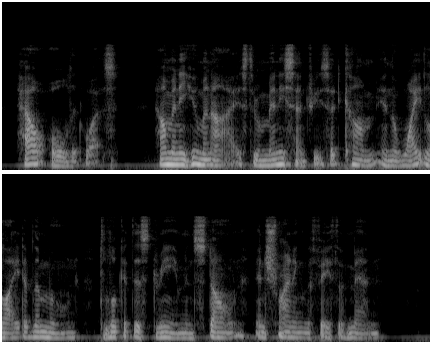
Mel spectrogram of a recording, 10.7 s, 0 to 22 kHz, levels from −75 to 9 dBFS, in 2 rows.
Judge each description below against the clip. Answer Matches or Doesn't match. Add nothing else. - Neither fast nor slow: Matches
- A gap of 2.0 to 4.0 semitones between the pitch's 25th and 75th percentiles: Matches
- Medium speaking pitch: Doesn't match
